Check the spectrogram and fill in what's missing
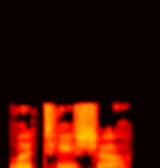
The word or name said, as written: latitia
